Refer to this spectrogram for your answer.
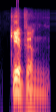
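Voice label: "given", American English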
